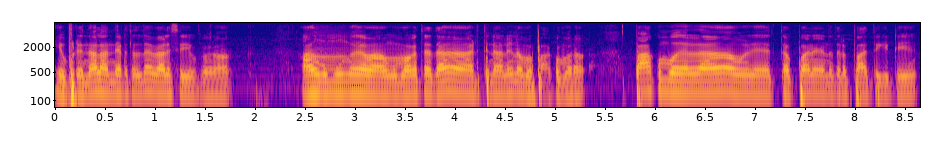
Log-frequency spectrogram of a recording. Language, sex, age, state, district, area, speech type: Tamil, male, 18-30, Tamil Nadu, Kallakurichi, rural, spontaneous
